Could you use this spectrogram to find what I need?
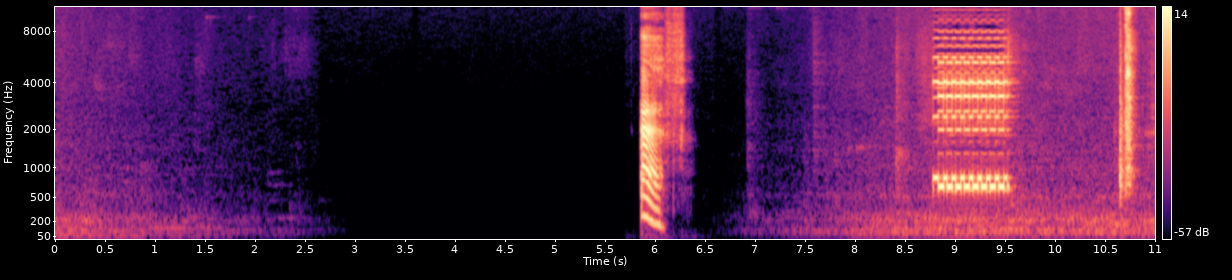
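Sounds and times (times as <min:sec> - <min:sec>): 
telephone ringing: 0:08.8 - 0:09.7.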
